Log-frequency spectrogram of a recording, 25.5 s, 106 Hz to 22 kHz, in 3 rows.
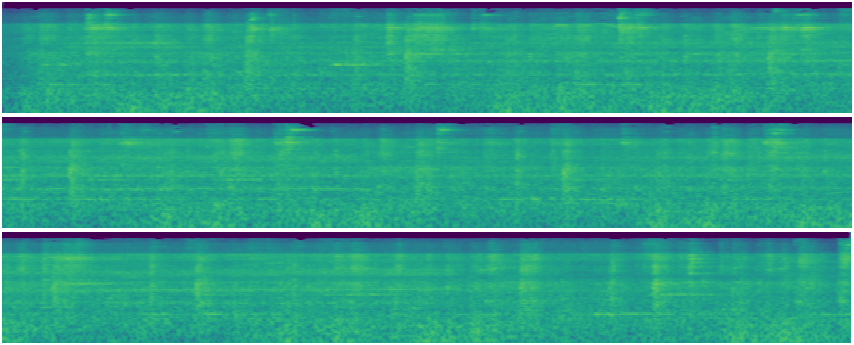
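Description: LIRR M9 electric railcars rolling slowly over the station tracks, their wheels squealing in several high tones that come and go, with irregular clicks as the wheels pass over rail joints and switches.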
